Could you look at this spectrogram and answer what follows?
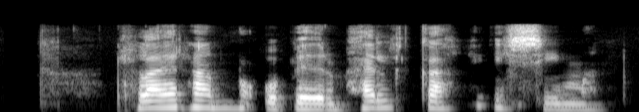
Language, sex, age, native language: Icelandic, female, 60-69, Icelandic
